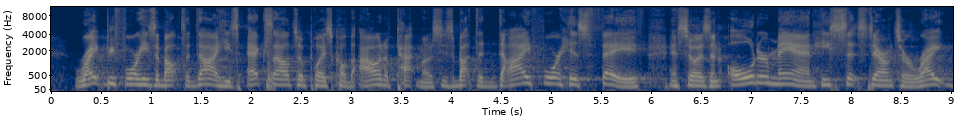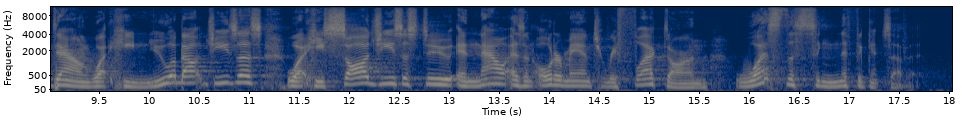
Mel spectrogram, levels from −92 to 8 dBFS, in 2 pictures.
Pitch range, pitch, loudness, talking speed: 135-185 Hz, 160 Hz, -37 LUFS, 195 wpm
